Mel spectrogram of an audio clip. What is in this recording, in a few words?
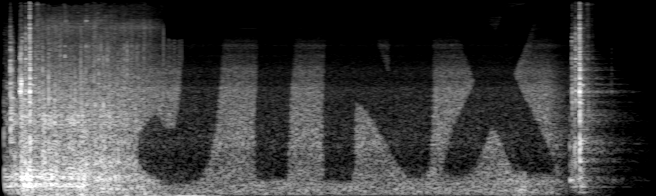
Basement Record Player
